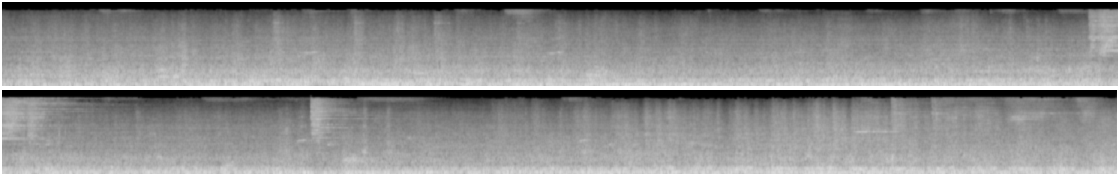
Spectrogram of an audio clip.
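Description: Freight cars rolling past close by: a steady rumble and clatter of steel wheels on the rails. Two brief high squeals ring out about halfway through, the first lasting over a second.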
